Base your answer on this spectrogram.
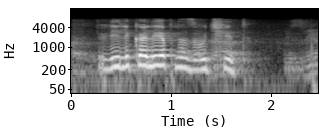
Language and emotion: Russian, positive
